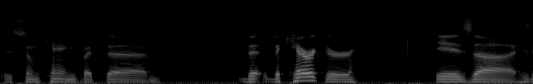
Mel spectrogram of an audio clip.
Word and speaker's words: Sung Kang: Hong Kang? Yeah. Okay. No. That's the actor's name is Sung Kang, but the character is his name is Han.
